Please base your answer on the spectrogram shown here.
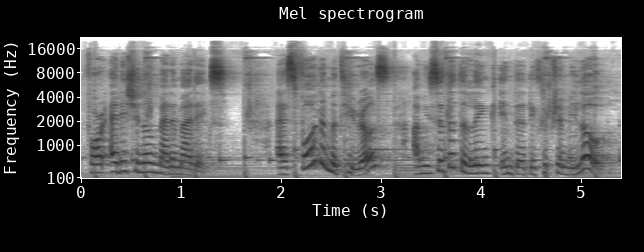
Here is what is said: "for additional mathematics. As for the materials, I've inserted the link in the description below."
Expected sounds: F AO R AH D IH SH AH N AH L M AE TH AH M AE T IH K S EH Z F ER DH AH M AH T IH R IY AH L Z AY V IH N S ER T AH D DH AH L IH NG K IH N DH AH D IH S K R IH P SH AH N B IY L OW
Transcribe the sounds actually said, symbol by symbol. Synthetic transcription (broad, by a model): F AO R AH D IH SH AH N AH L M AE T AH M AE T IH K S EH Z F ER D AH M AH T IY R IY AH L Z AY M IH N S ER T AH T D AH L IH NG K IH N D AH D IH S K R IH P SH AH N B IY L OW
